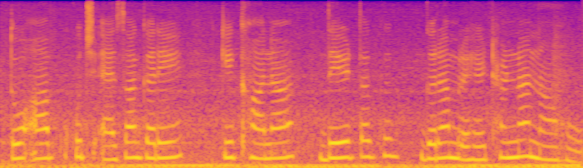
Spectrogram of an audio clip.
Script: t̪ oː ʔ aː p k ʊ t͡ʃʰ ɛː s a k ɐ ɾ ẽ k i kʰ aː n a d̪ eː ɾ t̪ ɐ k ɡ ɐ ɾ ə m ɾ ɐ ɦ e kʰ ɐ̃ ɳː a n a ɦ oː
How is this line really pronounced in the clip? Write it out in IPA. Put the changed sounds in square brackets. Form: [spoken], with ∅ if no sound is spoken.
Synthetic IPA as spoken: t̪ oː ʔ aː p k ʊ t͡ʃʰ ɛː s a k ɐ ɾ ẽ k i kʰ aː n a d̪ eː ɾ t̪ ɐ k ɡ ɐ ɾ ə m ɾ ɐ ɦ e [ʈʰ] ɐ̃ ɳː a n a ɦ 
